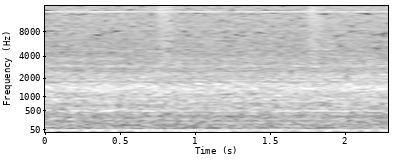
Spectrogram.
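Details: Bosch Axxis washer on diagnostic test mode, hot water inlet valve energized: steady even rush of water filling, a normal fill.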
